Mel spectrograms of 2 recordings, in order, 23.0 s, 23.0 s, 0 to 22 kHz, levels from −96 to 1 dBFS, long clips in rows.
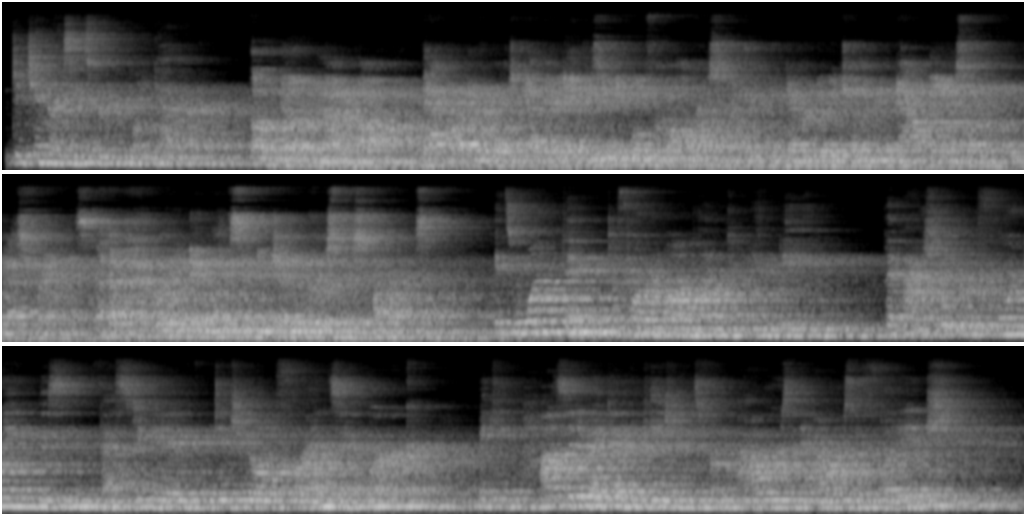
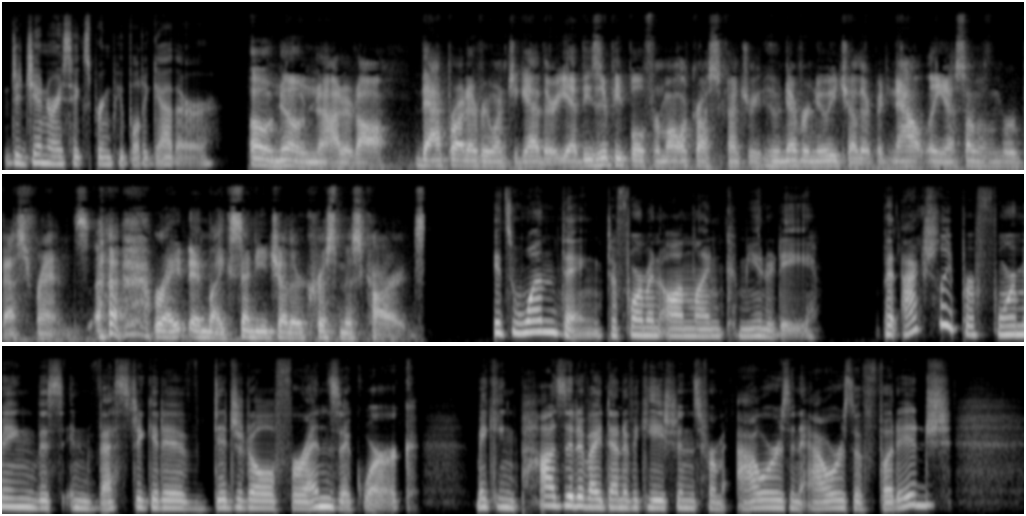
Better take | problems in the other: second | room echo; strong; dies away in 3 s // off-mic speech; far

